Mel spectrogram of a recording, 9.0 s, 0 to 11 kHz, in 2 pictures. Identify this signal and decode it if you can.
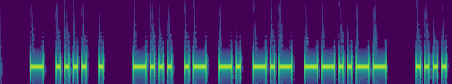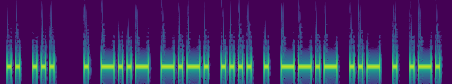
Morse code, heard as a keyed tone, about 28 wpm, 700 Hz. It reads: THE BANK, HIS EXCHEQUER
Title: Pangram Challenge v2 - 28wpm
